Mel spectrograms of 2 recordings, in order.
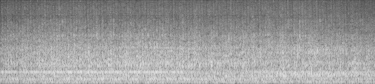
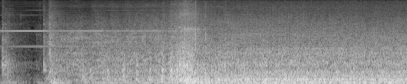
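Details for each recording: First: Ex-FedEx fleet diesel truck with dual exhaust, idling after the fan hub disengaged once air pressure built up. Smooth, even hum with no knocks or surges. Normal idle. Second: Old ex-FedEx truck started on a cold night: catches after cranking, then runs rough with an uneven surge and stumbles; cause unclear.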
